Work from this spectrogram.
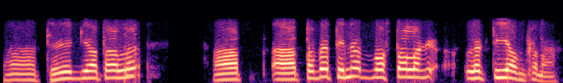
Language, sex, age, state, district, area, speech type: Santali, male, 60+, West Bengal, Malda, rural, conversation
